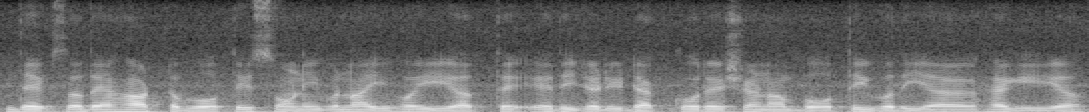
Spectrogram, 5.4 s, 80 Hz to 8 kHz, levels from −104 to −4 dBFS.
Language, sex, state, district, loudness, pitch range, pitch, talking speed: Punjabi, male, Punjab, Kapurthala, -17 LUFS, 115-125 Hz, 120 Hz, 220 wpm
